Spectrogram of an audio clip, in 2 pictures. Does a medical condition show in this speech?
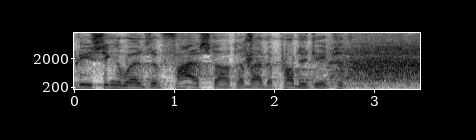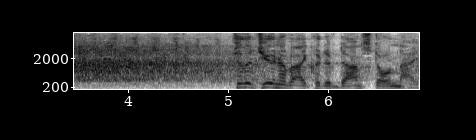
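No.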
